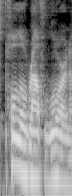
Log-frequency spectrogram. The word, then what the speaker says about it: Polo Ralph Lauren: It's Polo Ralph Lauren.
